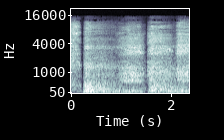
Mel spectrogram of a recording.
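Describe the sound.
A voice imitates loud, heavy breathing right up against the microphone, harsh breathy gusts in a few long pulses with brief pauses between them, no words spoken.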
